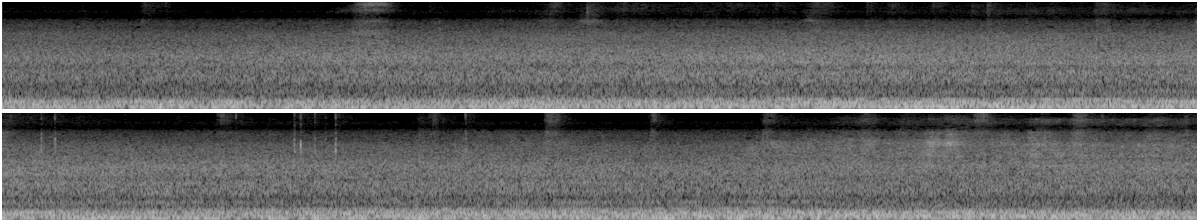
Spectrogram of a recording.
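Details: A steady, deep vehicle rumble fills the recording with no animal voice.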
